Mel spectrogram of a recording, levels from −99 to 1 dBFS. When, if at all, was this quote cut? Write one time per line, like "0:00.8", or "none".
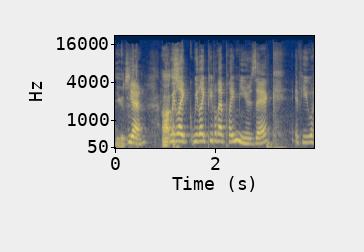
none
